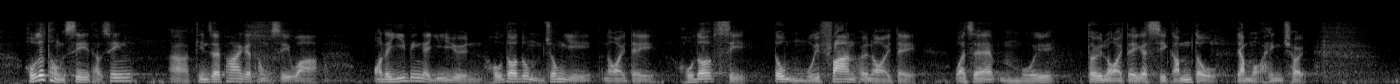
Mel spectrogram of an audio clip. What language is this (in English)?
Cantonese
